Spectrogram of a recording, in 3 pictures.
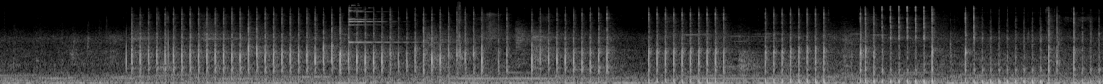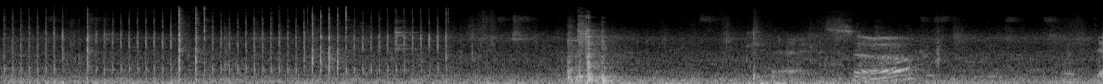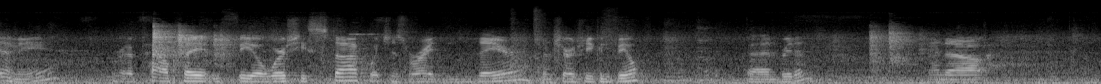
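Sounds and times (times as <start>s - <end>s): rapid mechanical tapping: 4.2s - 15.6s.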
